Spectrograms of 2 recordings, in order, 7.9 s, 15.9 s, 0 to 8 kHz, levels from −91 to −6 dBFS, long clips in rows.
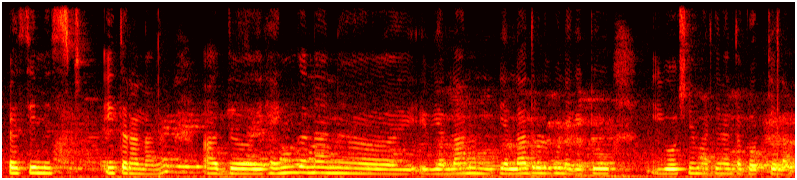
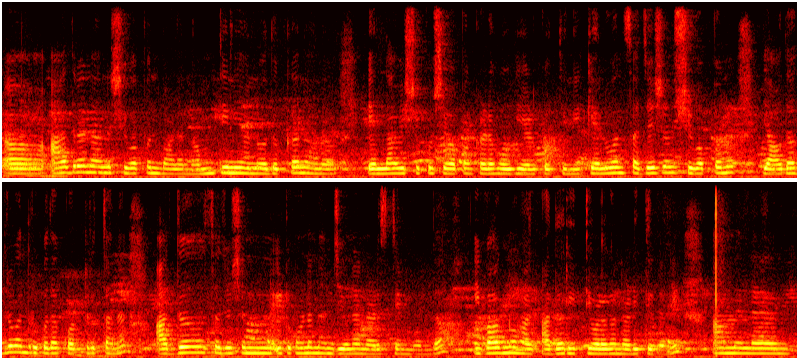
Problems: background sounds at intervals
